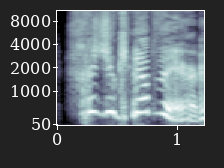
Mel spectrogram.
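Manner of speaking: high-pitched astonished dad; retold burst of surprise; amazed. Amazed dad spots son up tree.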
